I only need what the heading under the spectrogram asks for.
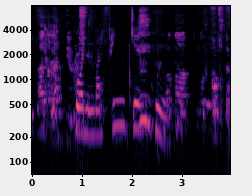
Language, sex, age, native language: Icelandic, female, 8, Icelandic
